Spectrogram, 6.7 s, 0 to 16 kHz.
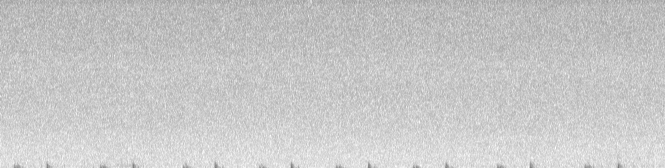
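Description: Steady paired low thumps, lub-dub, at about 70 beats a minute; a regular heartbeat with quiet background hum.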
